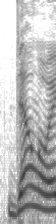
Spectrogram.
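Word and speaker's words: bdelloid: we reproduce or not dela you don't pronounce the B the B his silent so why put it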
